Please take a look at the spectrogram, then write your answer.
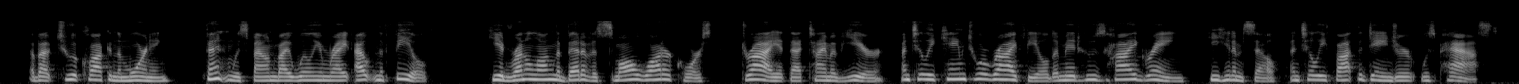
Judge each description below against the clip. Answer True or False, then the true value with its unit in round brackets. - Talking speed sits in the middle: False (215 wpm)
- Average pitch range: True (3.9 semitones)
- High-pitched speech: True (195 Hz)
